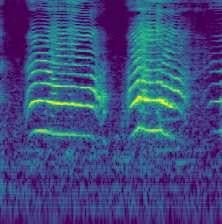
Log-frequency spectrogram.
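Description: A fussy infant with gas pains cries in two drawn-out wails, each rising then trailing off with a short breath between, fairly loud with no talking.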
